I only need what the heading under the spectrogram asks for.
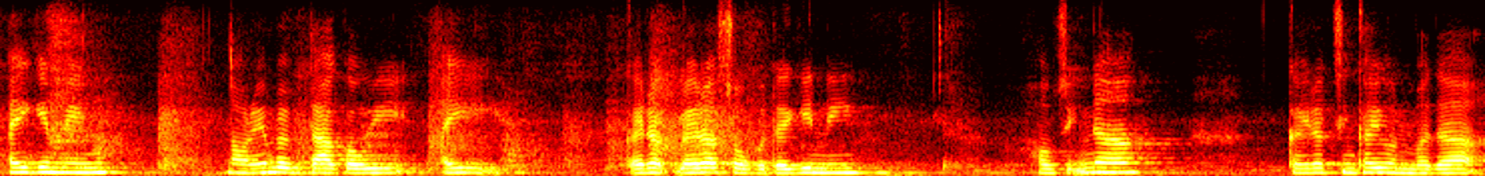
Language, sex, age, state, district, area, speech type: Manipuri, female, 30-45, Manipur, Kakching, rural, spontaneous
